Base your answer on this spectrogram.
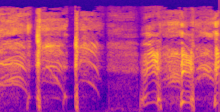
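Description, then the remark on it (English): A deliberately forced, staged cough: several sharp, raspy bursts in quick succession, fairly loud, with a brief pause midway and no talking. “This is a fake cough, by the way.”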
